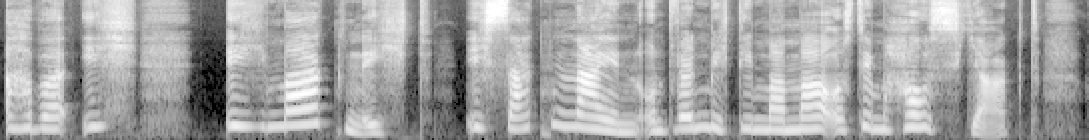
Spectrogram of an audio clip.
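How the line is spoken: Exclaims repeatedly. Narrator (German): ruft Rosalie ein ums andere Mal aus

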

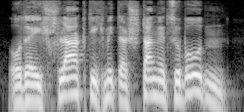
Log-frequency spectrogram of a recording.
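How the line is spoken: Thundering shout. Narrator (German): rief Holländer Michel mit donnernder Stimme

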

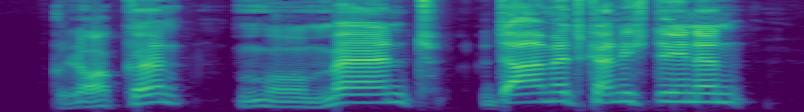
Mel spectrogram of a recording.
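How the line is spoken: Calling out. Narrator (German): rief Frau Krüger

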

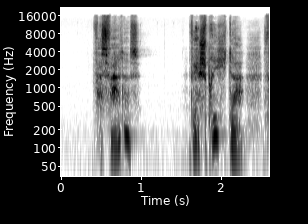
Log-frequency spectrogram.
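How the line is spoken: Barely audible whisper. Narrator (German): flüsterte er kaum hörbar

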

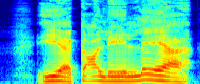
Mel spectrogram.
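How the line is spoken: Laughing exclamation. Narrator (German): rief Pladl lachend aus

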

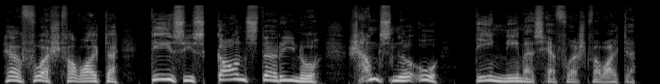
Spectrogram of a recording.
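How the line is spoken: Excited. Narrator (German): sagte aufgeregt

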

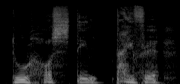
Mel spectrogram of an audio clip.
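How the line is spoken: Angry hiss through teeth. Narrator (German): zischte es ärgerlich durch die Zähne des Burschen

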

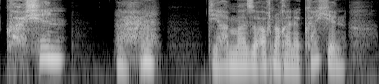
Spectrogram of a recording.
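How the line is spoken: Muttering to himself. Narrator (German): murmelte Oliver mehr zu sich selbst als zu Eggy

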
